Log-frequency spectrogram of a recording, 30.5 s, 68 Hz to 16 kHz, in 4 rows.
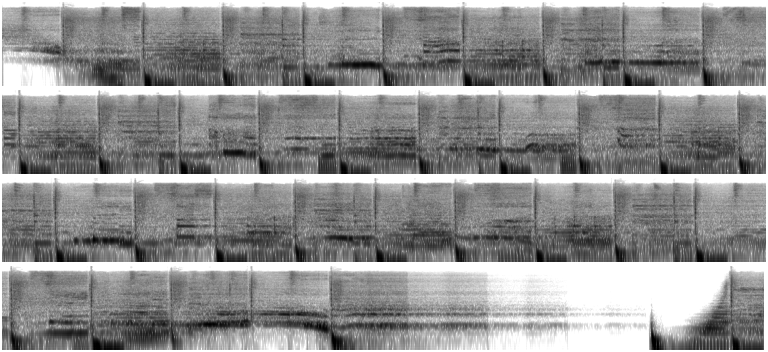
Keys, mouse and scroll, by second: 5.2 click, 20.5 1, 23.3 click, 26.2 Escape, 26.8 click.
